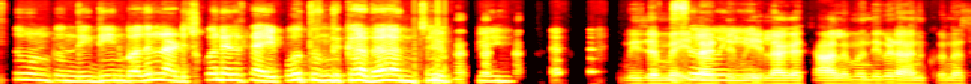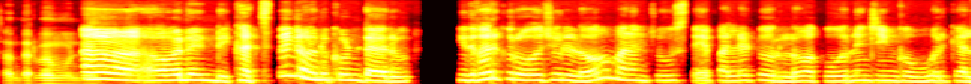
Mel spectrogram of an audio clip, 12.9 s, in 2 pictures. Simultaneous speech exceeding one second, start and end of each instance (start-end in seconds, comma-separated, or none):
none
